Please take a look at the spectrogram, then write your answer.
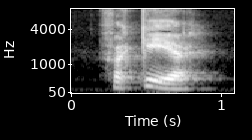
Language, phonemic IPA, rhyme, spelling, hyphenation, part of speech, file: Dutch, /vərˈkeːr/, -eːr, verkeer, ver‧keer, noun / verb, Nl-verkeer.ogg
- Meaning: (noun) 1. traffic 2. intercourse, exchange, dealings 3. verquere, a historical tables game 4. a game of verquere; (verb) inflection of verkeren: first-person singular present indicative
